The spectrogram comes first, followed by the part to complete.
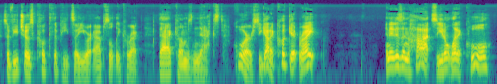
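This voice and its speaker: A middle-aged man giving a lesson to young children as an elementary school teacher, playful and expressive, posing questions and answering them himself. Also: mid-range voice, moderate pace, vocal fry.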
